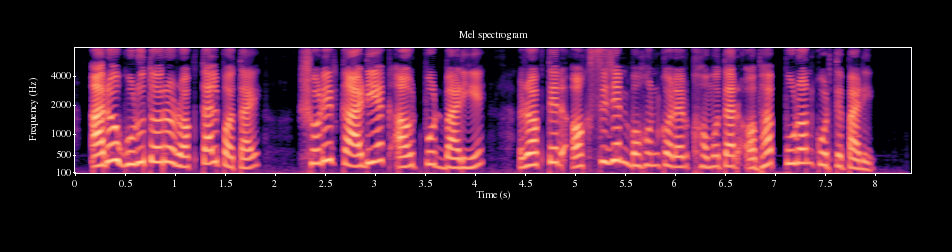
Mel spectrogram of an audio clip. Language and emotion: Bengali, neutral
